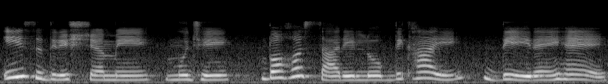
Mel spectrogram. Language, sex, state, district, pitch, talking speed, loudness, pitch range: Hindi, female, Bihar, Kaimur, 215 Hz, 110 wpm, -17 LUFS, 205-270 Hz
